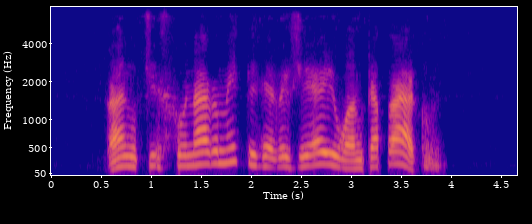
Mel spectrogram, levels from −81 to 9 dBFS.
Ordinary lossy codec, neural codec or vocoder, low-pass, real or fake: Opus, 16 kbps; codec, 44.1 kHz, 1.7 kbps, Pupu-Codec; 7.2 kHz; fake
